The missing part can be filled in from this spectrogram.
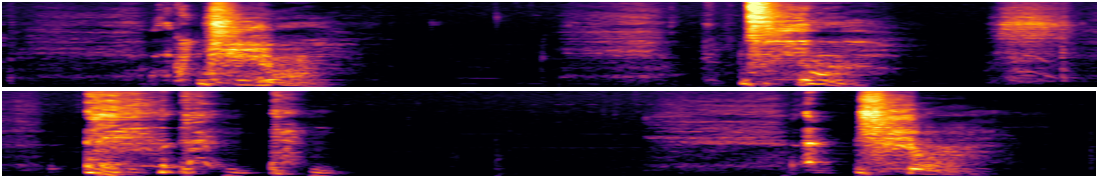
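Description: Four or five forceful, harsh bursts in a row with short gaps. Repeated sneezing, close in character to coughs.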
